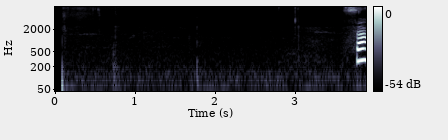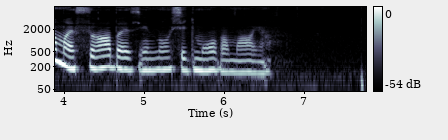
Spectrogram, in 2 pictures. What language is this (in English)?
Russian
